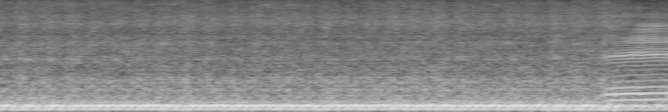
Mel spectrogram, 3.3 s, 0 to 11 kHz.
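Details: Freshly rebuilt 5.3 LS V8 on E85 in a Nissan 240SX S14, first start in a cold shop, about 65 psi oil pressure, shifted through reverse and first: steady even idle without stumble or knock, faint rising tone near end; healthy.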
